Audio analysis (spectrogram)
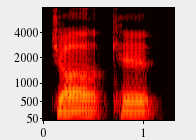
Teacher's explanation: you have a silence for about like one syllable, and then you place extra emphasis on the consonant that comes after. So this to, the t, to is, you put some more stress on it. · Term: syllable pause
